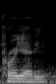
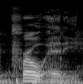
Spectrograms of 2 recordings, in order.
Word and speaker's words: Proietti: to introduce the author Chief Master Sergeant Matt proietti you said my name perfectly I said it incorrectly till I was like in sixth grade I used to say I used to say Pro Eddie and then my dad said you know you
